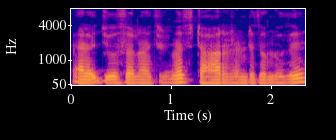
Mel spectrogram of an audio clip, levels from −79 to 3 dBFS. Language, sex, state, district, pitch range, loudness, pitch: Tamil, male, Tamil Nadu, Kanyakumari, 120-125 Hz, -19 LUFS, 125 Hz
